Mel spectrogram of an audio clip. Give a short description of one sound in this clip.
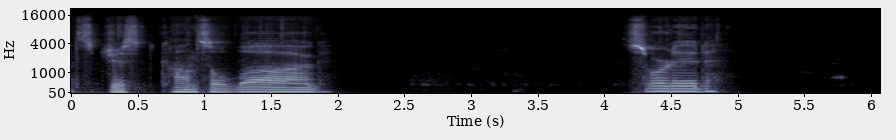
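A man speaks into a close microphone, in short bursts.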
